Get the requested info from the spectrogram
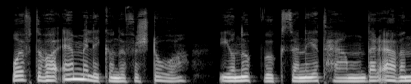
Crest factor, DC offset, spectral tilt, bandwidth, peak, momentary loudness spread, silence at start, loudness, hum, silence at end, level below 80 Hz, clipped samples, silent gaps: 14 dB; under 0.1%; -7.5 dB/octave; 13.5 kHz; -2 dBFS; 10 LU; 0.15 s; -17 LUFS; none; 0 s; -58 dBFS; under 0.1%; none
